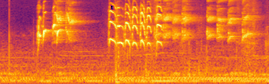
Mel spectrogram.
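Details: Two greater green leafbirds, one from Banyuwangi and one from Kalimantan, show their song fill: jumbled high warbling with rapid stacked chirps in two bursts, the second longer and pulsing, over a low steady hum.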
